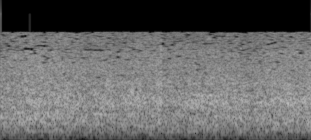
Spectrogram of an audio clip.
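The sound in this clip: Heavy rain falling outdoors, a loud, dense, steady hiss that holds without pause or change in level throughout.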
